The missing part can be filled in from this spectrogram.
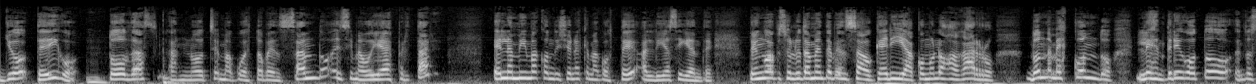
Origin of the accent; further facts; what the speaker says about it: Chile; que no tiene la dotación que necesitamos como chilenos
